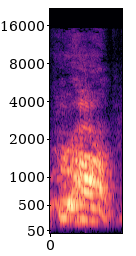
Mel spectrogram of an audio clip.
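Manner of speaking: loud, high mock battle cry; hammed-up lunging war cry; attack roar. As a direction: roar as you pounce. Kronos lunges at father.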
